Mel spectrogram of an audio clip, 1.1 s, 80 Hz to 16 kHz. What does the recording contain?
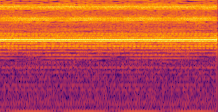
industrial scape
A Casio CZ-101, abused to produce interesting sounding sounds and noises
